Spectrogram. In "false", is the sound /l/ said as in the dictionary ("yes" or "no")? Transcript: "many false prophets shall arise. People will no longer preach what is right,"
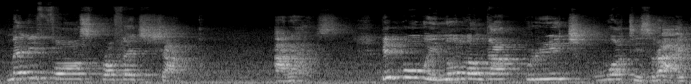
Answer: no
